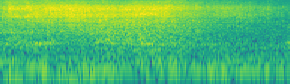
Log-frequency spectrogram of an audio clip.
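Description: Water poured from close by into a pan of sprouted horse gram that has been sautéed in a little oil, giving a steady broad splashing hiss that eases slightly toward the end, with no talking.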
